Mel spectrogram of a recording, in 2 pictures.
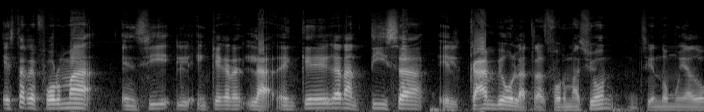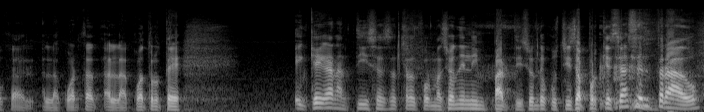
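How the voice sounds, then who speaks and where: A man's voice: mid-range voice, moderate pace. A man hosting a live talk show, reading viewer comments aloud in a casual, joking way. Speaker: host.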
